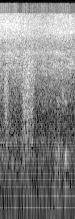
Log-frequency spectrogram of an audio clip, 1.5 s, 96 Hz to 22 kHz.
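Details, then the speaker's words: Geil gas fiber kiln, setpoint raised above 138: the burners come on with a steady gas roar and soft hiss, no popping, lit and firing evenly. "It's going to come on. The burners will come on. Yeah. Wait, I can't see that. It's at 264. Hear them come on?"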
